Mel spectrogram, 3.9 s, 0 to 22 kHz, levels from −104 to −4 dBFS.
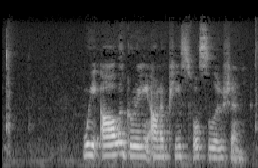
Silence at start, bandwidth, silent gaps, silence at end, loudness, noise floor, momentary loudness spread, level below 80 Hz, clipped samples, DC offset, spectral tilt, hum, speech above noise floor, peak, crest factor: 0.1 s; 14 kHz; none; 0 s; -29 LUFS; -62 dBFS; 15 LU; -66 dBFS; under 0.1%; under 0.1%; -3.5 dB/octave; none; 34 dB; -10 dBFS; 20 dB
